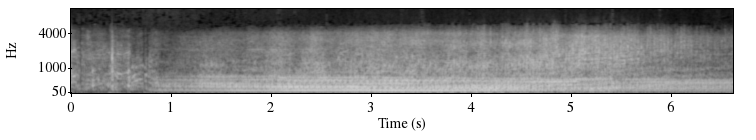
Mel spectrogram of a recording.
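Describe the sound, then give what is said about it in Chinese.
A propeller airplane flying while it drops leaflets gives a loud, steady, low buzzing engine drone that swells in after about a second and holds a sustained roar to the end. “一架飞机在撒传单”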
